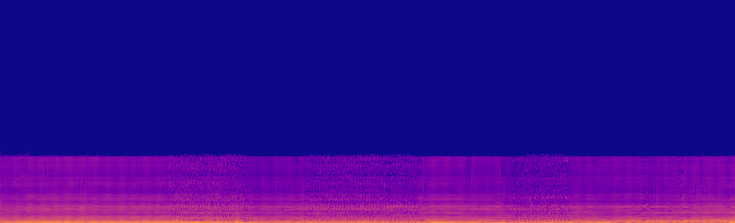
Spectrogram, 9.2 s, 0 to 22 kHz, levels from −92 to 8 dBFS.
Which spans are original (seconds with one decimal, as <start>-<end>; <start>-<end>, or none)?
2.1-3.1; 3.8-5.2; 6.4-7.1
